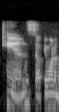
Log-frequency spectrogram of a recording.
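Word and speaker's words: Cairns: that's Cannes it looks like cards but it's pronounced Cannes so if you want to blend in you say Cannes because that's how they talk about it down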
